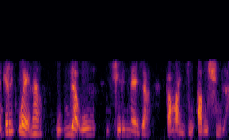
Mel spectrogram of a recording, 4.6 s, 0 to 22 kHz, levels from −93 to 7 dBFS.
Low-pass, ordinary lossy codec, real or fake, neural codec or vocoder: 3.6 kHz; AAC, 32 kbps; real; none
